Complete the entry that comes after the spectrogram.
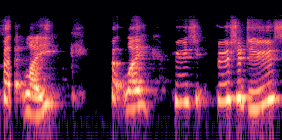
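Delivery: a quick Doric greeting from Aberdeen; lightly voiced Doric Scots; Doric accent. Shown as a demonstration. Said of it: "That's kinda Doric".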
